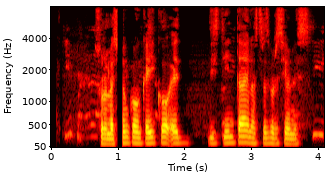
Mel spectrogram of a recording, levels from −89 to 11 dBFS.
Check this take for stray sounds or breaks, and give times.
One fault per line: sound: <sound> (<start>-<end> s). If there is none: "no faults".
sound: dropout (1.0-1.1 s)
